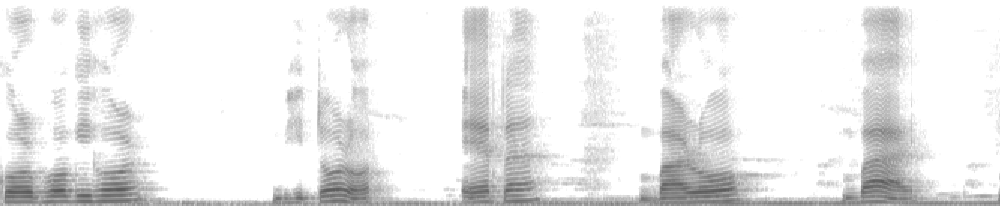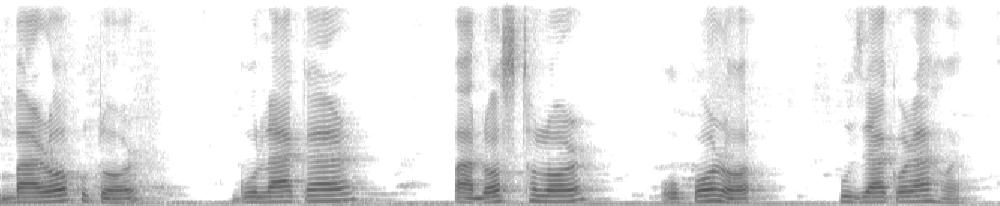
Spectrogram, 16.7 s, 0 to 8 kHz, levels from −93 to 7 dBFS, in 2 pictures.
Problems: background sounds at intervals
